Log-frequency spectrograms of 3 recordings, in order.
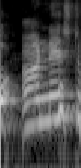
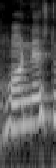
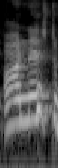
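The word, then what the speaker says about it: honest: बोलते हैं ना, इसको ऑनेस्ट बोलते हैं। हॉनेस्ट बोलते हैं क्या? नहीं बोलते, ऑनेस्ट बोलते हैं।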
